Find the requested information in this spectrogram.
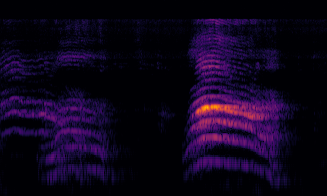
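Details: Persian mother cat delivering a litter of five kittens: a quiet, flat meow followed after a short pause by a much louder, rising then falling meow.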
